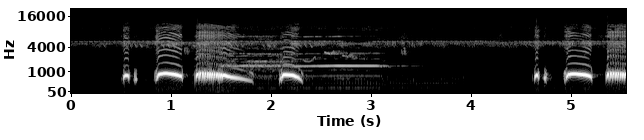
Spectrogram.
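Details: Spotted dove calling in the early morning to lure other doves: a short double note, a rounded coo, a long coo sliding downward and a final arched coo, then a pause and the phrase starting again.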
